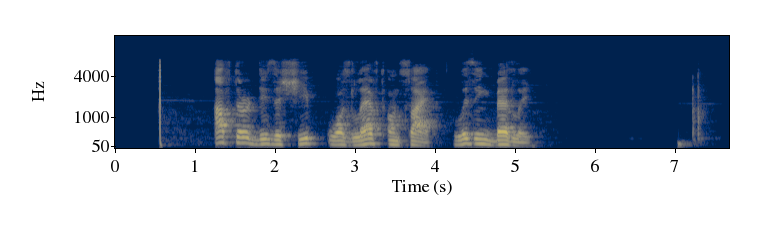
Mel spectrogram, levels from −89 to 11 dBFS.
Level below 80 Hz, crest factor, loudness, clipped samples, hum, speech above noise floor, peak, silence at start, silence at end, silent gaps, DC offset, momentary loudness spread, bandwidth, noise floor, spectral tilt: -66 dBFS; 24 dB; -22 LUFS; under 0.1%; none; 62 dB; 0 dBFS; 0.55 s; 0.6 s; 6.72-6.88 s, 6.98-7.02 s; under 0.1%; 13 LU; 7.4 kHz; -83 dBFS; -7 dB/octave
